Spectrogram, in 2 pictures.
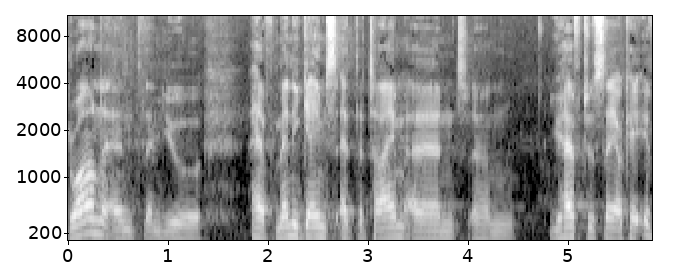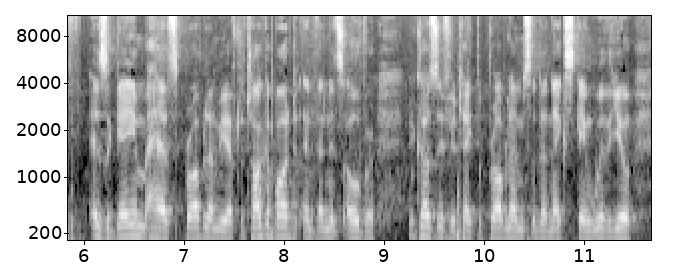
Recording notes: On location at West Coast Tournament in St. George Utah.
